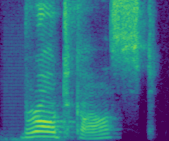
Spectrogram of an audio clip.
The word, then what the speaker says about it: broadcast: You know that the broad doesn't rhyme with road. Broadcast.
